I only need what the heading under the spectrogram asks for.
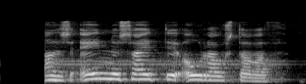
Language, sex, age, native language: Icelandic, female, 50-59, Icelandic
